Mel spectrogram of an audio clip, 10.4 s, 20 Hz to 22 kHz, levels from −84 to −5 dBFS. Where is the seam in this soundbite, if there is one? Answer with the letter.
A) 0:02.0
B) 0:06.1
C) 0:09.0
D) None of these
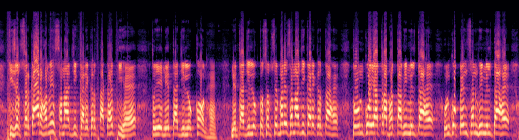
D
